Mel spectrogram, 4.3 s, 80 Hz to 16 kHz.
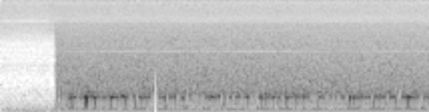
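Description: Steady low drone of the Cirrus SR20's engine and propeller in the cabin, heard through the aircraft intercom. It opens with a burst of radio hiss that cuts off about half a second in, and there is a single short click a little later.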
